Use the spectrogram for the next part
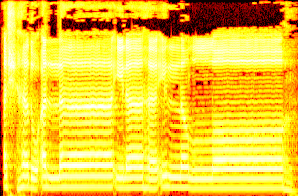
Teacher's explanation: دیکھیں اللہ سبحانہ و تعالیٰ کے نام سے پہلے زبر ہے، آپ نے لام کو موٹا کرنا ہے اور لاسٹ میں ہا ساکن ہو جائے گا، تو ہا کا ساؤنڈ آنا چاہیے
